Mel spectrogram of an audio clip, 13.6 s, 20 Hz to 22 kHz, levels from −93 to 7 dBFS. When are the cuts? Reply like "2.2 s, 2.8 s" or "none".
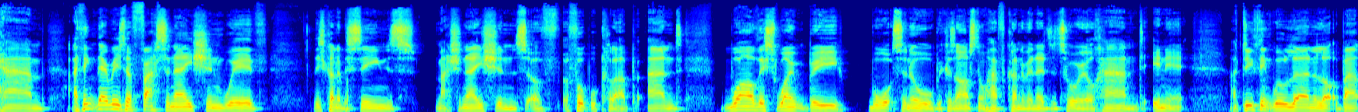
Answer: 3.4 s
